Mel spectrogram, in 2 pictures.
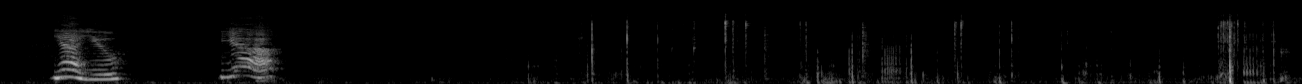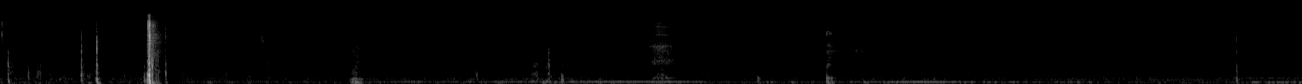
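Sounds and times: phone handling crackles and rustles: 5.6 - 14.7.

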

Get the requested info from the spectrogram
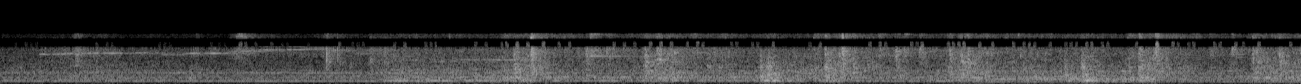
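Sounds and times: packaging machine clatter: 4.9 - 13.0.

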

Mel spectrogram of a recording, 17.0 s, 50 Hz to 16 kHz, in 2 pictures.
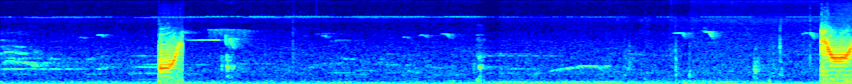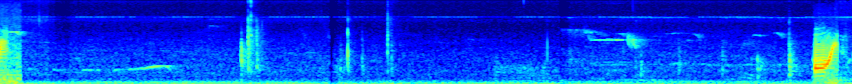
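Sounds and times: faint bird chirps: 0.0 - 10.8, 14.1 - 17.0
cartoon boing sound effect: 1.6 - 1.8, 8.2 - 8.8, 16.7 - 17.0.

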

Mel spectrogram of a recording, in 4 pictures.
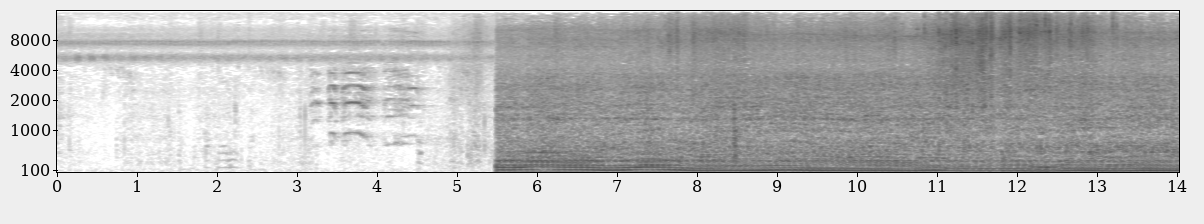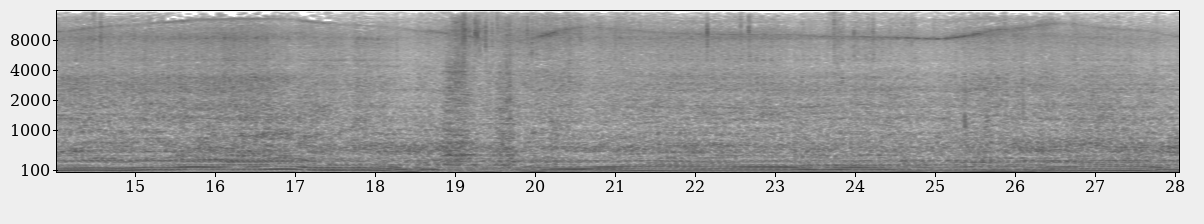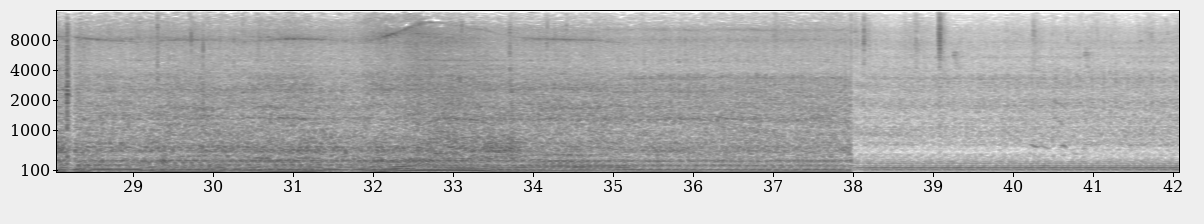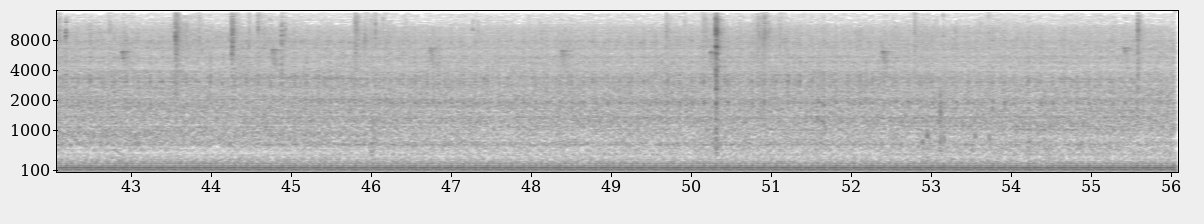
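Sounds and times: rooster crowing: 3.2 - 4.8
pickup truck engine running: 5.6 - 56.0.

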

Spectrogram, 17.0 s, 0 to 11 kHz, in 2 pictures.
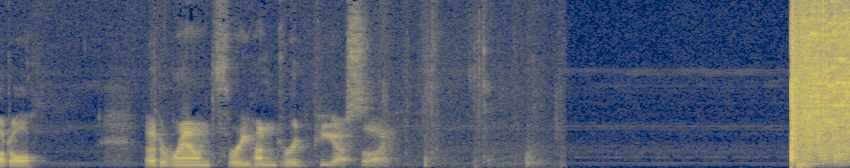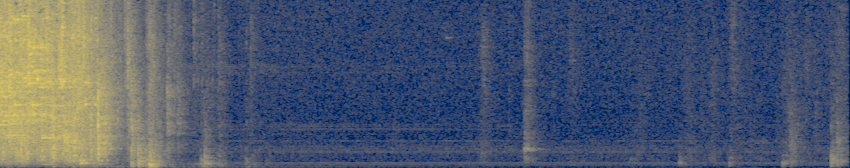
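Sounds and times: glass shattering crash: 7.9 - 10.3
picture tube imploding: 7.9 - 10.3.

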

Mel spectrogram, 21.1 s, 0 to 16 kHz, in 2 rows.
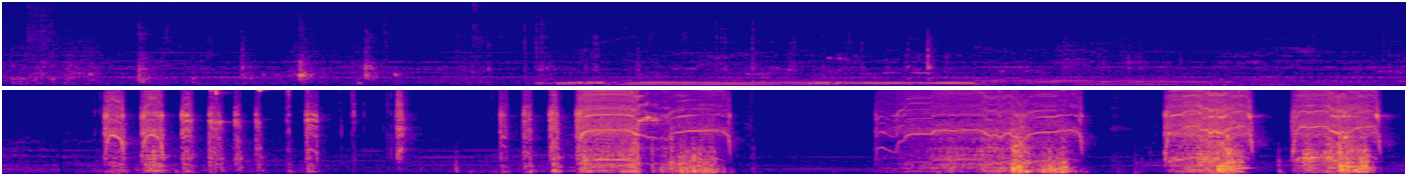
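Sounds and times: electric drill boring into wood: 14.5 - 16.0, 17.1 - 18.7, 19.3 - 21.0.

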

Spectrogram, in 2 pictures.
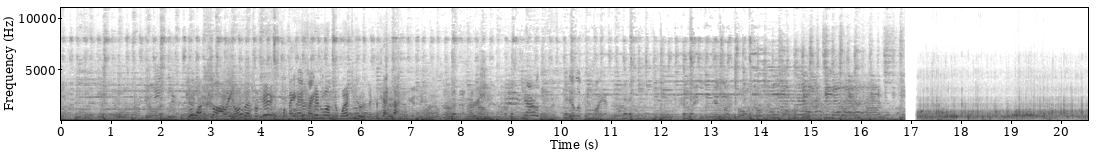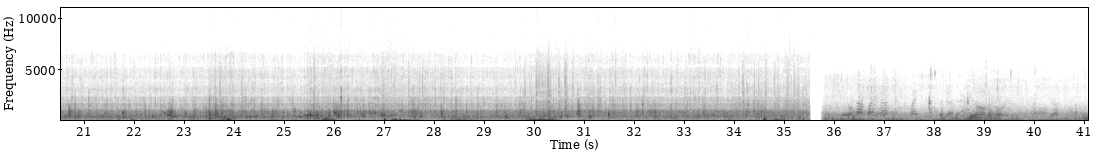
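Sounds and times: low thumps: 0.0 - 16.9, 25.6 - 27.8
water splashing against boat hull: 17.1 - 41.0.

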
